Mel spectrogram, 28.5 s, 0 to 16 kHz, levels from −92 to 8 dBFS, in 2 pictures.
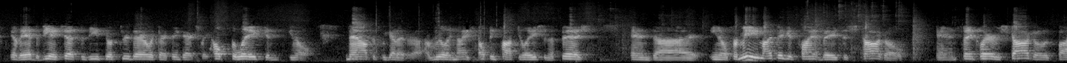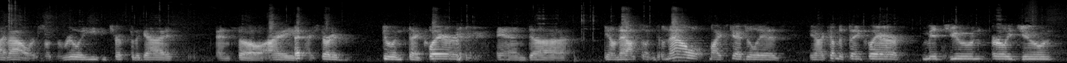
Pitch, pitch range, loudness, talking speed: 125 Hz, 110-130 Hz, -26 LUFS, 190 wpm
